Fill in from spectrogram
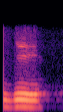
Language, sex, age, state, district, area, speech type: Maithili, male, 30-45, Bihar, Supaul, rural, conversation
